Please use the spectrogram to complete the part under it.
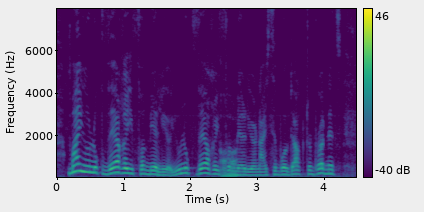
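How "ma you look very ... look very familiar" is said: put-on German accent. Retelling a doctor's greeting at a visit: imitating Doctor Brudnitz's German accent. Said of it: "he had a typical German accent".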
